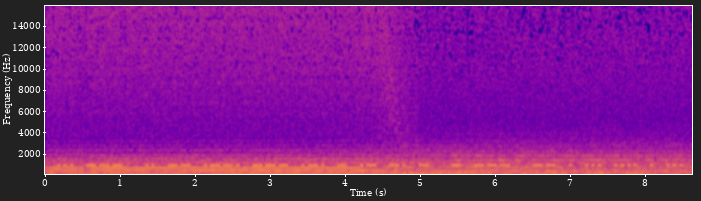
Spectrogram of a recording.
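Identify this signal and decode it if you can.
Morse code, heard as a keyed tone, about 27 wpm, 940 Hz, with noise. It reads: SO IMPORTANT TO ME SHES
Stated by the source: Morse code version of a music track.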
